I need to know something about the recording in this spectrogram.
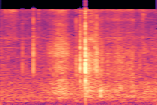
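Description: A drain inspection camera's push rod being drawn back through the pipe, giving a few sharp clicks a little past a second in over a steady hiss.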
